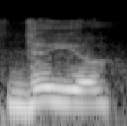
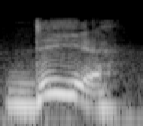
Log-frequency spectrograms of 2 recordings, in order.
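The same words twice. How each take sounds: First: Each word is pronounced fully and separately. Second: The words are reduced and run together. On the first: The speaker calls it wrong. "مش" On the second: The speaker calls it right. "In the American accent, we say"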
